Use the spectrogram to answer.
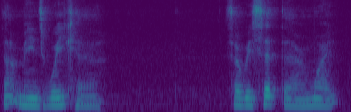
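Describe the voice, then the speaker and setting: Man, gravelly, steady and flat, earnest rhyming monologue. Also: medium pitch, a little slow. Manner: earnest, speaks in loose rhymes. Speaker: amateur athlete. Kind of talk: reciting an inspirational rhyming monologue.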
